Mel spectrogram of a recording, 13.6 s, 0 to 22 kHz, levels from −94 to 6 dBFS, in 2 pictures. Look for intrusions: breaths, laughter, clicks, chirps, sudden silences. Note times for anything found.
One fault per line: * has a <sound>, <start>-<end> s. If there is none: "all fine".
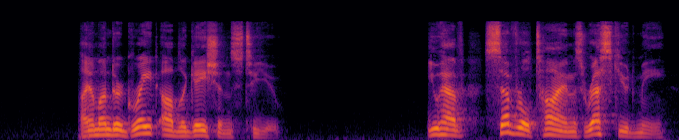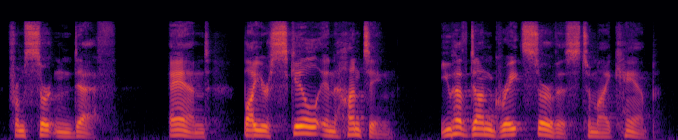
all fine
